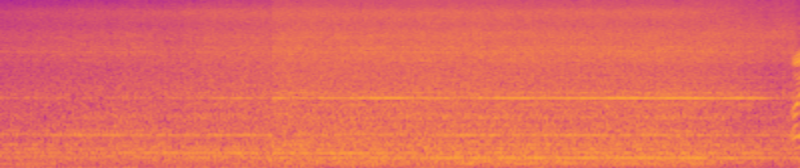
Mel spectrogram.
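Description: Paddlewheel of a showboat turning and churning the water, a steady rushing wash with a faint steady machine hum under it.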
